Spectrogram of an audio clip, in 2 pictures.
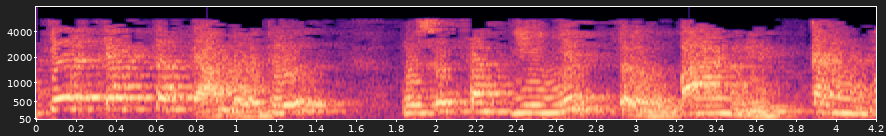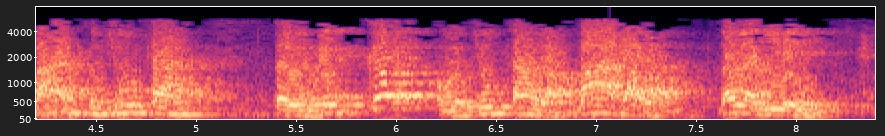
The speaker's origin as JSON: {"language": "Vietnamese", "region": "Vĩnh Long", "country": "Vietnam", "said": "Đại quê tôi đợi Vĩnh Long à, chính tỉnh miền Tây là ngứa là đồng bằng sông Cửu Long."}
